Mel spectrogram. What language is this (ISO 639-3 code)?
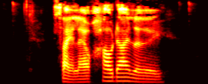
tha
